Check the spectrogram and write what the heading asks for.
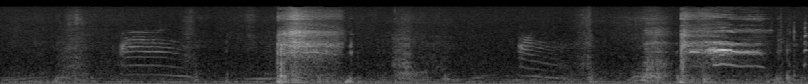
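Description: Domestic cat meowing in short, arching calls, one about a second in and another around four seconds, with a loud breathy burst in between and a louder, breathier call near the end.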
